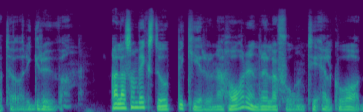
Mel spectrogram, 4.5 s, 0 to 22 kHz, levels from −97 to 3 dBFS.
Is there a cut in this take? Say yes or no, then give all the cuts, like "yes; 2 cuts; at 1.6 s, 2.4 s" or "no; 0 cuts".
no; 0 cuts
